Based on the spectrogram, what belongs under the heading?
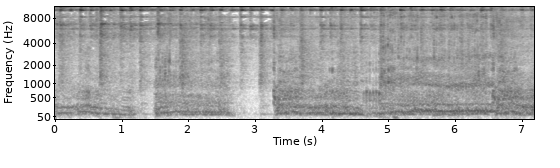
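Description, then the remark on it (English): Several dogs bark, growl and snarl at each other in a loud, continuous confrontation, with a brief lull partway through before the commotion surges again. No one speaks. “So it's them squaring off against the other dogs.”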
